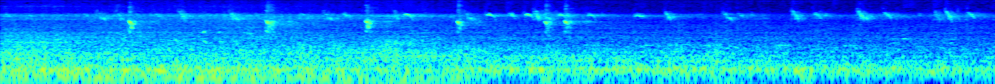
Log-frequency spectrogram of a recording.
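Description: Small birds chirping: many short, falling chirps scattered through, over a steady low background rumble.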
